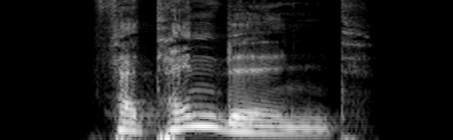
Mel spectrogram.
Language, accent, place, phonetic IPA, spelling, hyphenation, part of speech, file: German, Germany, Berlin, [fɛɐ̯.ˈtɛn.dəlnt], vertändelnd, ver‧tän‧delnd, verb, De-vertändelnd.ogg
- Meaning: present participle of vertändeln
